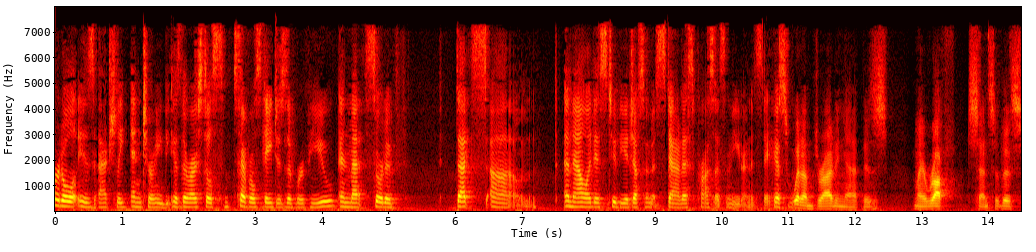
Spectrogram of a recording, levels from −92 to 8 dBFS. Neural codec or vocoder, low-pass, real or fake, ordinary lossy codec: codec, 16 kHz, 0.5 kbps, FunCodec, trained on LibriTTS, 25 frames a second; 7.2 kHz; fake; AAC, 32 kbps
